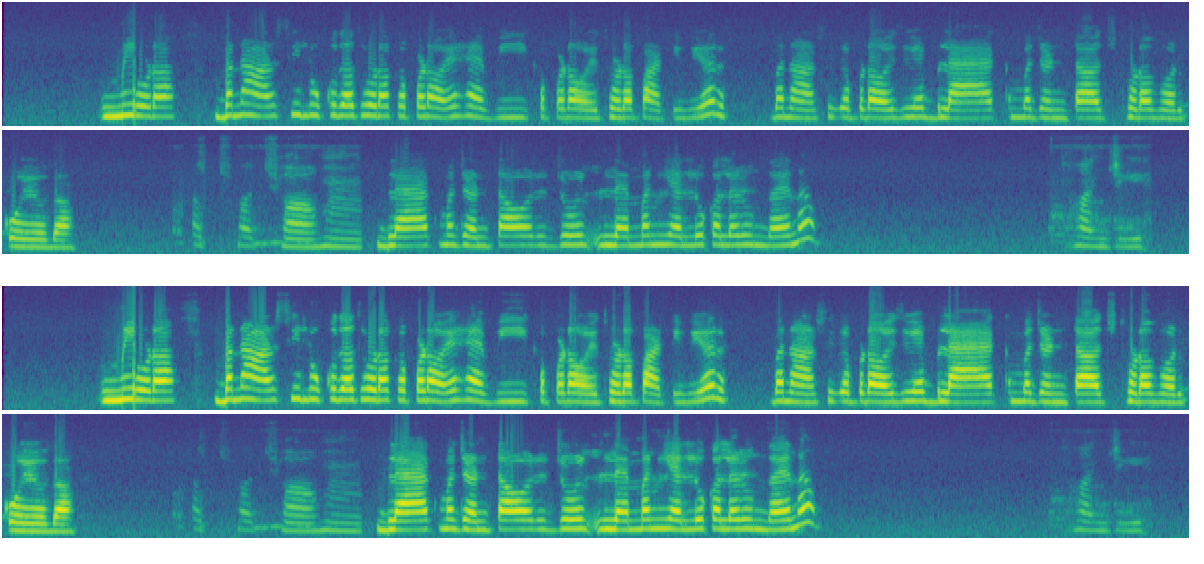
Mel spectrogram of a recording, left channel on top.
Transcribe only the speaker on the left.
ਅੱਛਾ ਅੱਛਾ ਹੂੰ
ਹਾਂਜੀ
